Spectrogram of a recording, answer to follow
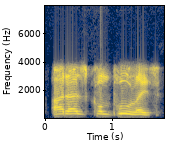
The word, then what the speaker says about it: arroz con pollo: Now, how do you pronounce it one more time? The rice and beans. How do you say it? Arroz con pules, the rice and beans.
